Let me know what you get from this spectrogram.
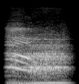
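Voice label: "uh", male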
